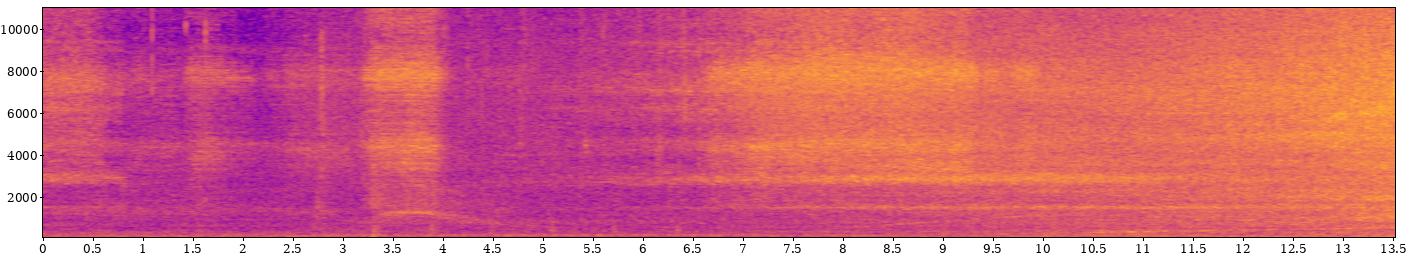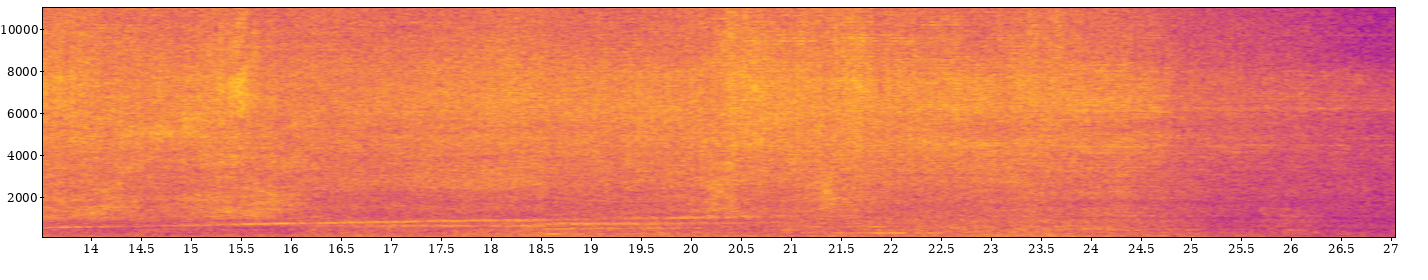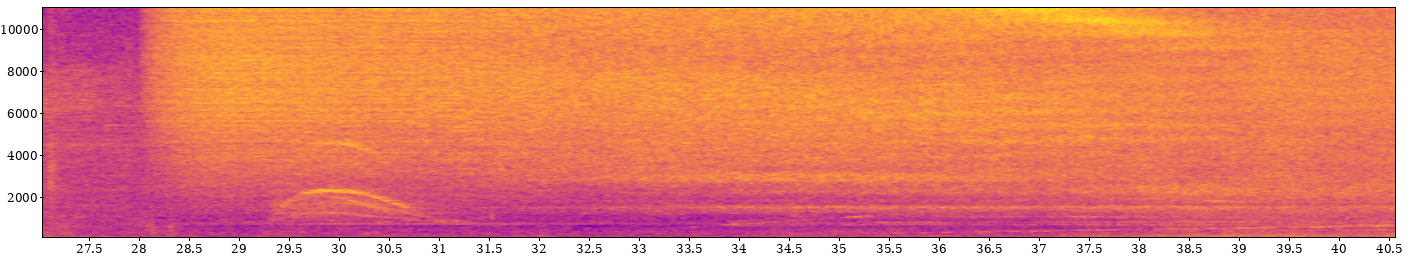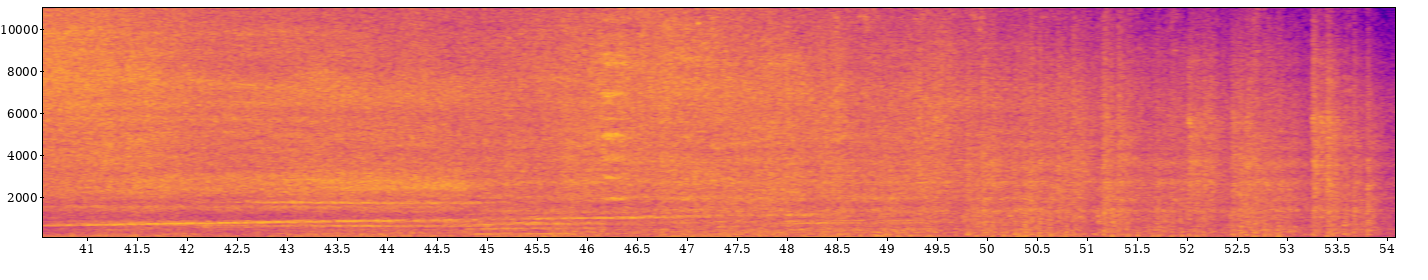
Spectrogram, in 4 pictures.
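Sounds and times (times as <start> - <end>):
wheels rumbling on rail: 30.2 - 54.0.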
